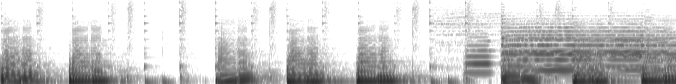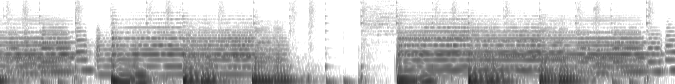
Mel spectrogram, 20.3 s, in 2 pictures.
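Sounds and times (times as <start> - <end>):
loud heavy metal tuba: 0.0 - 1.9, 3.2 - 6.2, 7.0 - 14.8, 16.1 - 20.2.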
